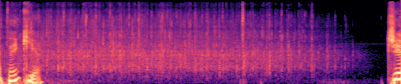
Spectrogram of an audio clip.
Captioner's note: audience clapping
